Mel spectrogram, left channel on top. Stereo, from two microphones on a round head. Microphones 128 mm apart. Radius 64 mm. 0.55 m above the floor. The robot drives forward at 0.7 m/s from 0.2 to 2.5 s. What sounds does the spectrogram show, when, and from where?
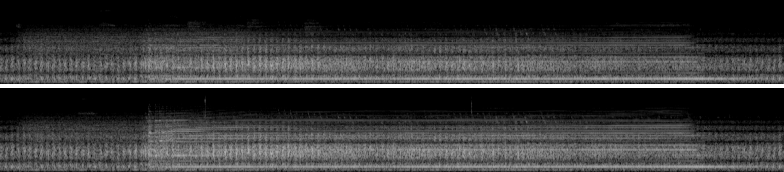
0.0 s a helicopter: 20° right (ahead or behind); by 7.8 s 25° right (ahead or behind)
1.5 s a violin: 75° right (ahead or behind); by 7.7 s 40° right (ahead or behind)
